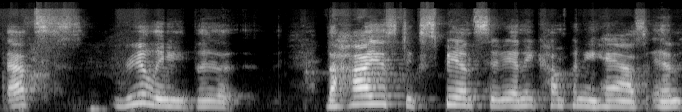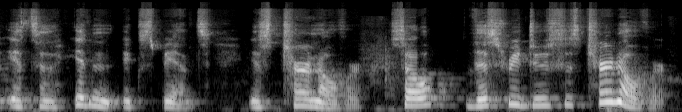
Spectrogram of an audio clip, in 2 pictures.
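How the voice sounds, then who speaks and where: Woman, fairly high voice, entrepreneur guest, conversational business explanation. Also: animated, measured pace.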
